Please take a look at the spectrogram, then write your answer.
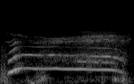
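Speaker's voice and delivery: high fighting yell; short sharp attack cry; battle shout. Acted.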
